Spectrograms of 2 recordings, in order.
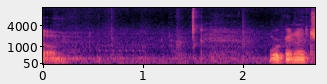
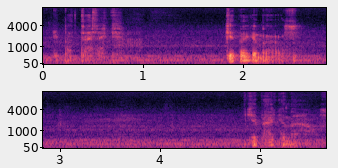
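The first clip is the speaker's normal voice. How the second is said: whispered mock scolding; teasing whisper; 12 dB quieter, faster than usual. Real, not acted. Owner whispering teasingly to his cold cat.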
